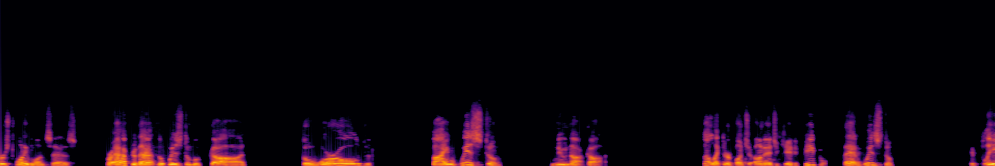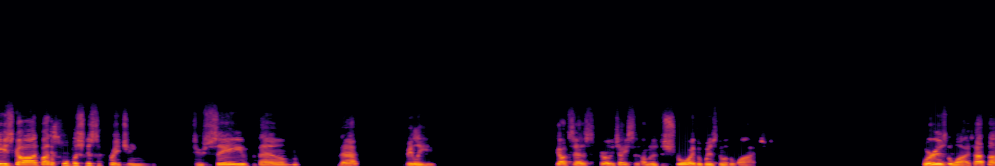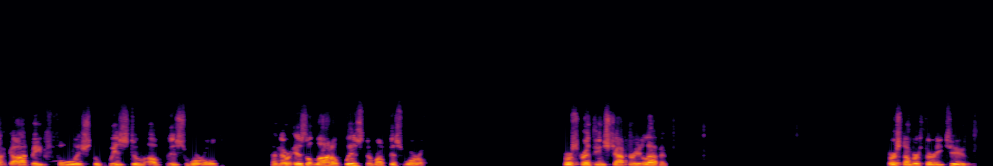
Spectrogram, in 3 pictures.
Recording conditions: large echoing room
